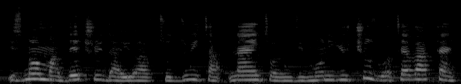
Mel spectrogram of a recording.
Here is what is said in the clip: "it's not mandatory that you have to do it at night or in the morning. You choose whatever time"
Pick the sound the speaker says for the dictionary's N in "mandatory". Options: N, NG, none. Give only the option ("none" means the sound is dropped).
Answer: none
